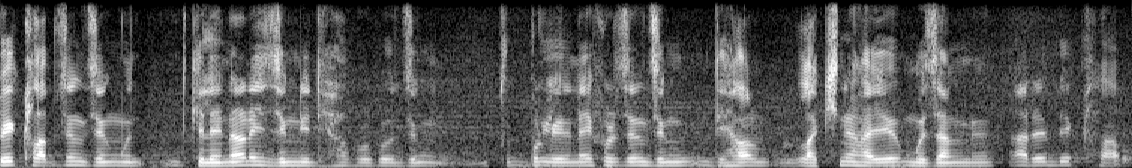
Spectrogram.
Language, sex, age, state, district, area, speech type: Bodo, male, 18-30, Assam, Chirang, urban, spontaneous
